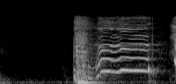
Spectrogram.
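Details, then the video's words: Domestic red fox making a drawn-out, wavering whine with a rising then steady tone, lasting under a second, indoors before bedtime while being talked to in Russian; a sharp thump precedes it. "Talking to the fox before bed"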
